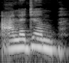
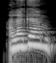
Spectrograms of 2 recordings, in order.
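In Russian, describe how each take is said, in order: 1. Слово произносится со звуком j. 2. Слово произносится с твёрдым звуком g.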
